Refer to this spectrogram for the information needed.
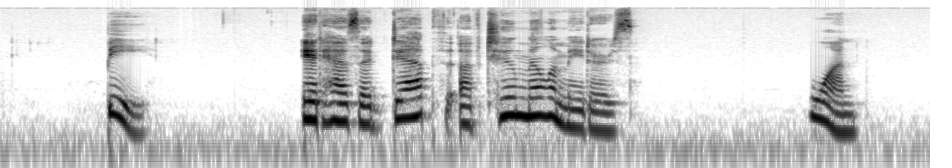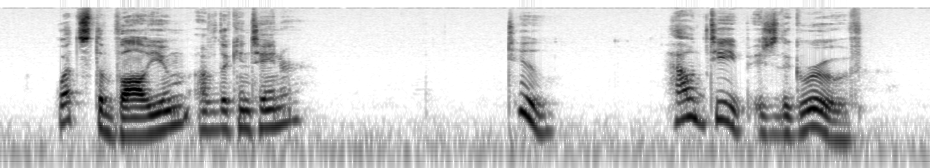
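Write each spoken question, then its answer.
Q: It has a depth of 2 millimeters.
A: 2: How deep is the groove?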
